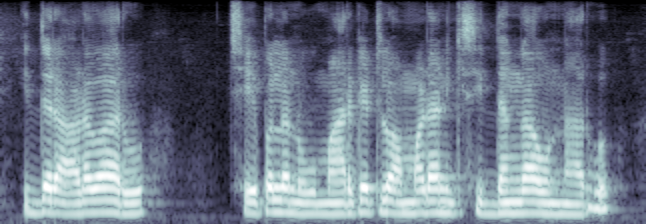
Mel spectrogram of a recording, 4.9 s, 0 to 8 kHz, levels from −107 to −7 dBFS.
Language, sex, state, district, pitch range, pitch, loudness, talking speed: Telugu, male, Telangana, Adilabad, 145-155 Hz, 150 Hz, -14 LUFS, 85 wpm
